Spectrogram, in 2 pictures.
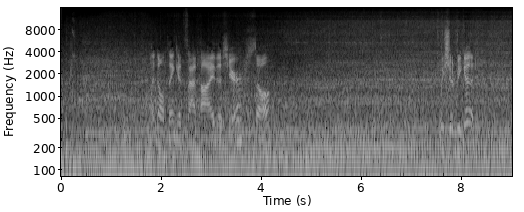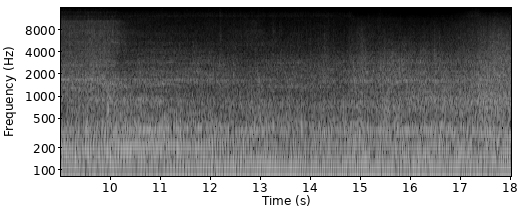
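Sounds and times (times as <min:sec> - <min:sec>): quad engine droning: 0:00.0 - 0:18.0.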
